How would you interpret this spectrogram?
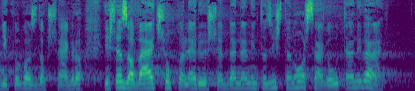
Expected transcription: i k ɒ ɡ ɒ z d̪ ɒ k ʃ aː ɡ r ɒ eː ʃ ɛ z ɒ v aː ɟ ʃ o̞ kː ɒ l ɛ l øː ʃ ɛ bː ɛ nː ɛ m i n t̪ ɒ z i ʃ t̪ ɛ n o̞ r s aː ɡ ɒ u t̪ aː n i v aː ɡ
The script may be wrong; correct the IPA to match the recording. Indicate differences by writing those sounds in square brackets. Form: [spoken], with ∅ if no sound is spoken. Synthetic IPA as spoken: i k ɒ ɡ ɒ z d̪ ɒ k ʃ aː ɡ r ɒ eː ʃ ɛ z ɒ v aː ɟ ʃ o̞ kː ɒ l ɛ [ɾ] øː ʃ ɛ bː ɛ nː ɛ m i n t̪ ɒ z i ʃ t̪ ɛ n o̞ r s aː ɡ ɒ u t̪ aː n i v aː [ɟ]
